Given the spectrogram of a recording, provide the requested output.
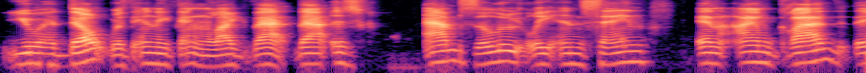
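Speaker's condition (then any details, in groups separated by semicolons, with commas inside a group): Traumatic brain injury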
